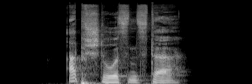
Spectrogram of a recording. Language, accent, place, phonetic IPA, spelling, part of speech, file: German, Germany, Berlin, [ˈapˌʃtoːsn̩t͡stɐ], abstoßendster, adjective, De-abstoßendster.ogg
- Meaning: inflection of abstoßend: 1. strong/mixed nominative masculine singular superlative degree 2. strong genitive/dative feminine singular superlative degree 3. strong genitive plural superlative degree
